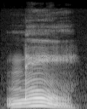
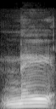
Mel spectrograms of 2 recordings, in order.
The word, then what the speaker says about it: ne: replace she with n although it looks like NE when it's spelled nou e it's actually nay and we say nay Au asan is he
